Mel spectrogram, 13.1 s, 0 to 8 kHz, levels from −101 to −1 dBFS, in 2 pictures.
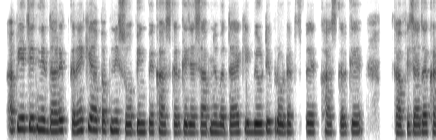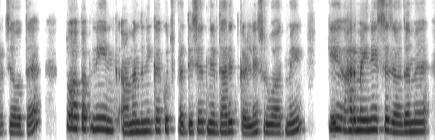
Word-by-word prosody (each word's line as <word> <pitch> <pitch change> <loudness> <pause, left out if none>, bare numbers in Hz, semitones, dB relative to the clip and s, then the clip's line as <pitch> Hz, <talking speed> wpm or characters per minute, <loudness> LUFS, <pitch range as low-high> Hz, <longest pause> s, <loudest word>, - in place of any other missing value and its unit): आप 210 +1 -3
ये 245 -1 +4
चीज़ 245 0 +1
निर्धारित 220 -2 +2
करें 200 +3 +1
कि 245 +3 0
आप 225 -2 0
अपनी 210 0 -1
शॉपिंग 185 -1 0
पे 185 - -1
खास 175 -1 -3
करके 175 0 -1
जैसे 175 0 -1
आपने 180 +1 -2
बताया 175 +1 -1
कि 185 - +1
ब्यूटी 180 +2 +5
प्रोडक्टस 180 -1 -1
पे 185 -1 +1
खास 175 -2 -6
करके 175 +2 -2 0.5
काफ़ी 170 0 -3
ज़्यादा 175 +1 0
खर्चे 175 -1 -4
होता 170 0 -2
है। 350 - -3 0.4
तो 275 - 0
आप 255 0 +2
अपनी 245 -1 +2
इन 220 -2 +2
आमदनी 195 +3 +2
का - - +1
कुछ 230 +1 -1
प्रतिशत 190 +2 -1
निर्धारित 190 +1 +1
कर 160 - 0
लें 160 +4 +2
शुरुआत 175 -4 -1
में 180 - +1
ही, 220 - +1 0.4
कि - - +3
हर 220 +1 +4
महीने 225 +1 +5
इससे 230 0 +3
ज़्यादा 190 -2 +2
मैं 195 +1 +1
190 Hz, 210 wpm, -23 LUFS, 175-220 Hz, 0.5 s, ब्यूटी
